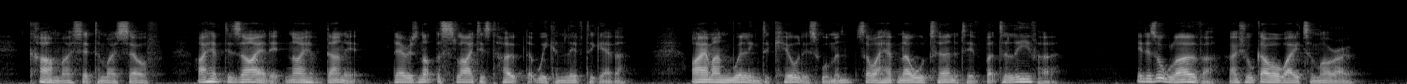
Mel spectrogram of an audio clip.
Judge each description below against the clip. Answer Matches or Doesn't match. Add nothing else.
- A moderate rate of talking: Doesn't match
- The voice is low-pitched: Matches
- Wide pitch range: Doesn't match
